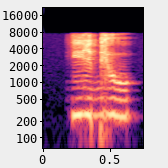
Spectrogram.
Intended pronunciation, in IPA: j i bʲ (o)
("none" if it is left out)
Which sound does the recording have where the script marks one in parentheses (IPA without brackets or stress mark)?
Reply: u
